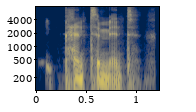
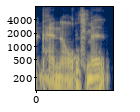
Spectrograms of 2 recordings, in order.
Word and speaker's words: Pentiment: So Pentiment. I keep saying want to say penultimate. It's not.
